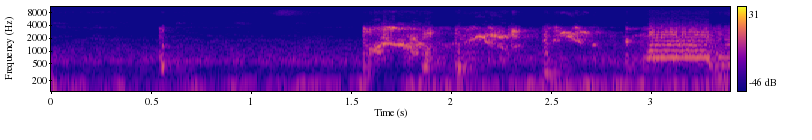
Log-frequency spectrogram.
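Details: Short burst of several harsh acted coughs opening an Indian government coronavirus health-advisory phone caller tune.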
